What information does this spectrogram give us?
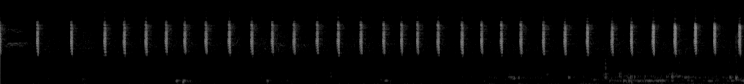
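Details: A long, fairly steady run of crisp, ticking chip notes from a broad-billed hummingbird, a little over two per second, with faint low rumbling underneath.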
